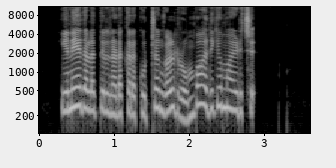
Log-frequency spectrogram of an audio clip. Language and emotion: Tamil, sad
